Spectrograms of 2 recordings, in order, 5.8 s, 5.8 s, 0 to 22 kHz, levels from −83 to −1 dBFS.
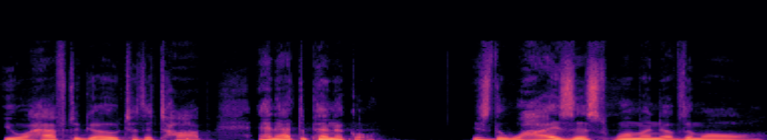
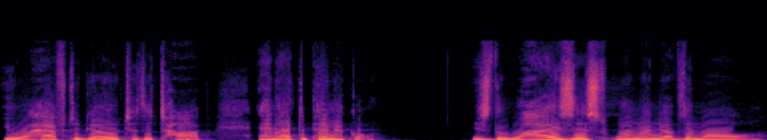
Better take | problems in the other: first | distortion; slight; 8% of the sound clipped

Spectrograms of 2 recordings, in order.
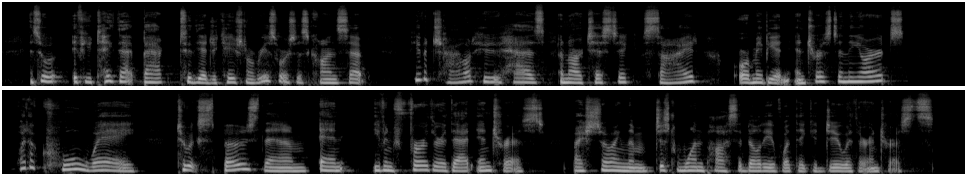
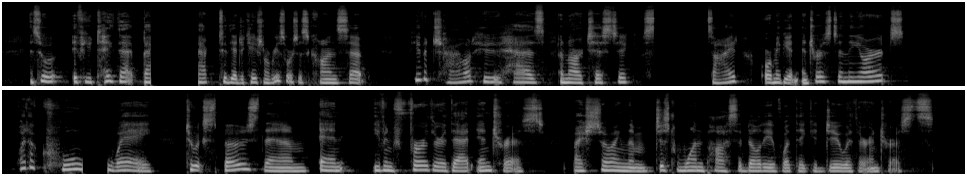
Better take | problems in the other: first | audio freezing; at 1.5 s, at 6.5 s for 0.5 s and at 10 s

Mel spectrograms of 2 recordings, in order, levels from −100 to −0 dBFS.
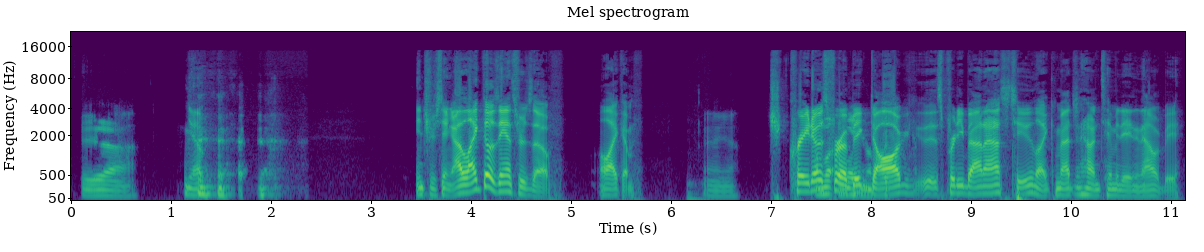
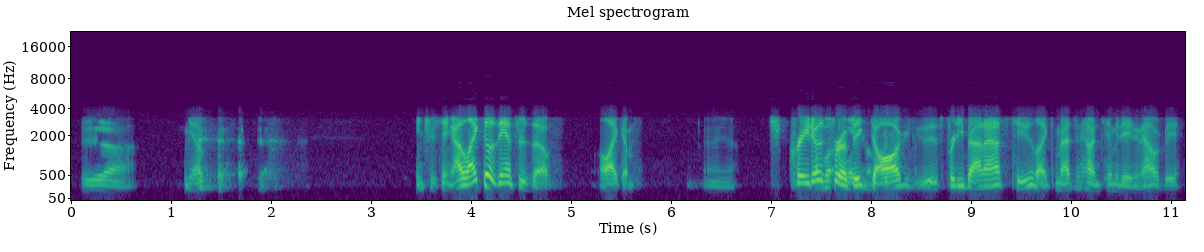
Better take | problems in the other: first | phone-call audio; nothing above 3 kHz

